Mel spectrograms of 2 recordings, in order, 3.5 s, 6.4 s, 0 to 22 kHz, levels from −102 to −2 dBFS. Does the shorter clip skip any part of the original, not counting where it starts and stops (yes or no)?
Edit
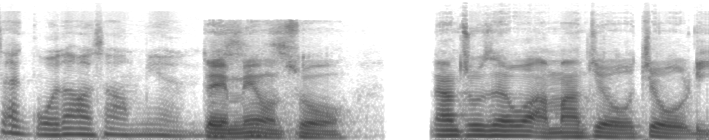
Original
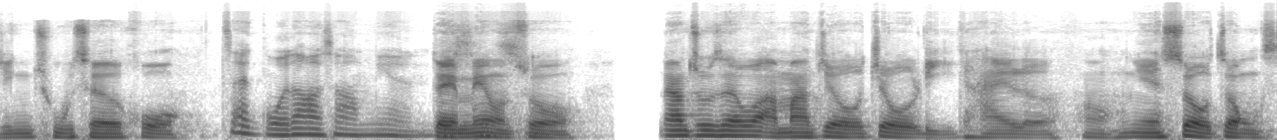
no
